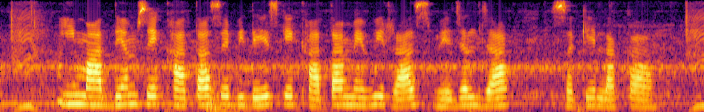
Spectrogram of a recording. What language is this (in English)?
Bhojpuri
